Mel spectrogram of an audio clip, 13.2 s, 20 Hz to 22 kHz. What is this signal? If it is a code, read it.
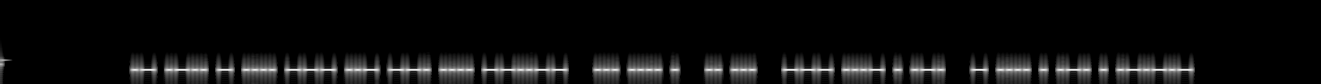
Morse code, heard as a keyed tone, about 28 wpm, 700 Hz. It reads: ALTHOUGH, SHE IS OVER THERE.
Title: Sentences from Top 600 Words 28wpm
